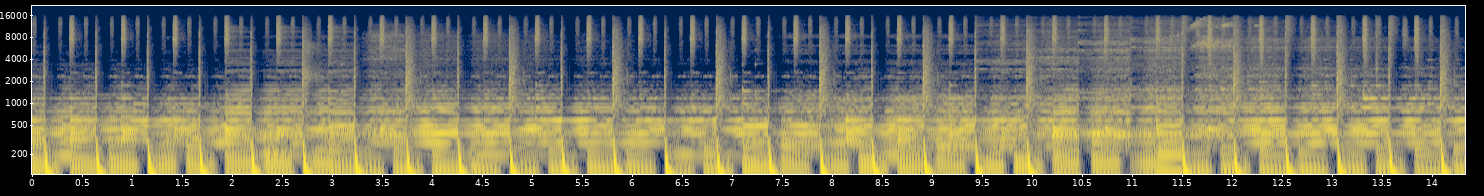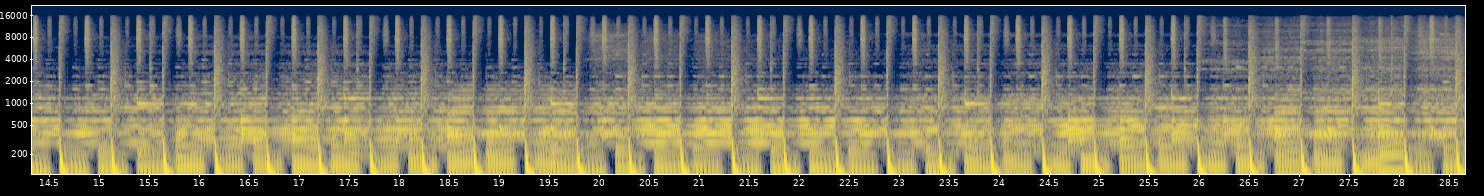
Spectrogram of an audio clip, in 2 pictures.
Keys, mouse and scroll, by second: 0.6-1.5 alt+scroll down 1, 1.5-1.9 alt+scroll up 2, 2.1-2.5 drag, 10.1 alt+scroll down 1, 11.1-11.5 alt+scroll up 1, 12.3-12.9 drag, 13.9 alt+scroll down 1, 14.3 click, 14.5-14.9 alt+scroll down 1, 14.9-15.3 alt+scroll up 1, 16.6 click, 19.4-20.3 scroll up 1, 20.3 click, 21.6 alt+scroll down 1, 22.1-22.5 alt+scroll up 1, 23.6-24.4 drag, 25.6-26.1 scroll up 1, 26.1-27.8 drag, 28.4-28.6 alt+scroll up 1.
